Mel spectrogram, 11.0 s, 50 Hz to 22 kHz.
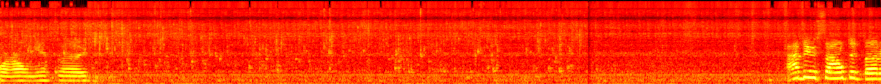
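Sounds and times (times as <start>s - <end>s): small water splashes: 0.0s - 7.4s
tap water running into sink: 0.0s - 7.6s.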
